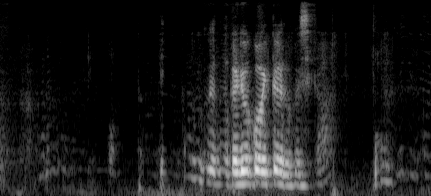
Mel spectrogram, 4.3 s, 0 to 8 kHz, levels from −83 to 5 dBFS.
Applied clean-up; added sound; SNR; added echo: neural mask model DeepFilterNet 3.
